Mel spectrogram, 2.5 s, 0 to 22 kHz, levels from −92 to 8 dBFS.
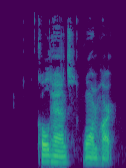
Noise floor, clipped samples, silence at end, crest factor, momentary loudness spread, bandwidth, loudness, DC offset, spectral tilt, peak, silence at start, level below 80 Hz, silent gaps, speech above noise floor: -71 dBFS; under 0.1%; 0.3 s; 18 dB; 9 LU; 16 kHz; -26 LUFS; under 0.1%; -5.5 dB/octave; -10 dBFS; 0.75 s; -66 dBFS; none; 46 dB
